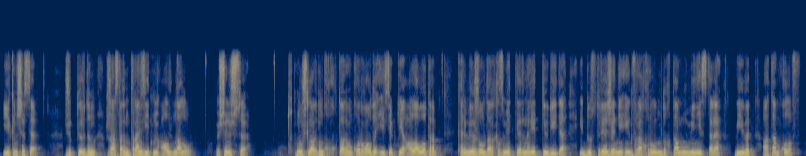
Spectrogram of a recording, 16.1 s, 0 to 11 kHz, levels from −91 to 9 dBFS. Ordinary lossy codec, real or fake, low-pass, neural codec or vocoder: none; fake; 7.2 kHz; codec, 16 kHz, 4 kbps, FreqCodec, smaller model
